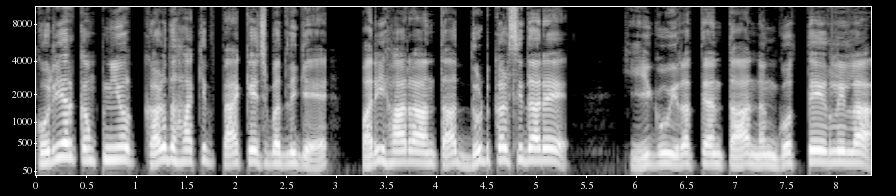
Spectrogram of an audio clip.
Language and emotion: Kannada, surprised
